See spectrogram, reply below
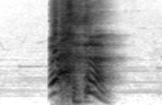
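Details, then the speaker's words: A single short, voiced, slightly sing-song sneeze from an adult in a quiet room, which the adult says they have been practicing to keep quieter. "Oh, I've been practicing my sneezes. I've been trying to keep my sneezes quieter."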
